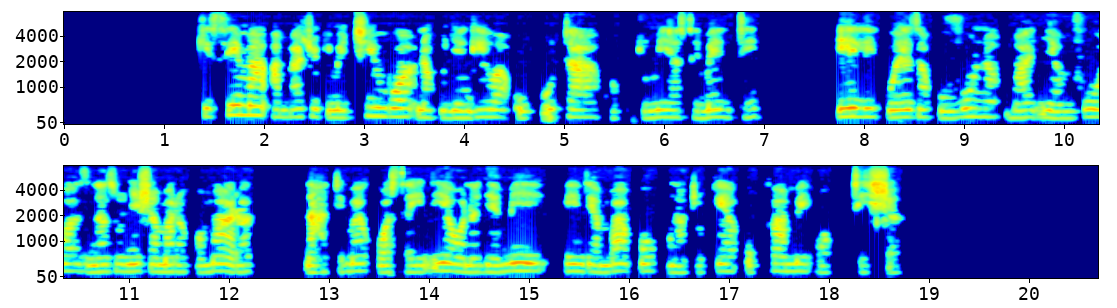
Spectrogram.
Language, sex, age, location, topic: Swahili, female, 36-49, Dar es Salaam, government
